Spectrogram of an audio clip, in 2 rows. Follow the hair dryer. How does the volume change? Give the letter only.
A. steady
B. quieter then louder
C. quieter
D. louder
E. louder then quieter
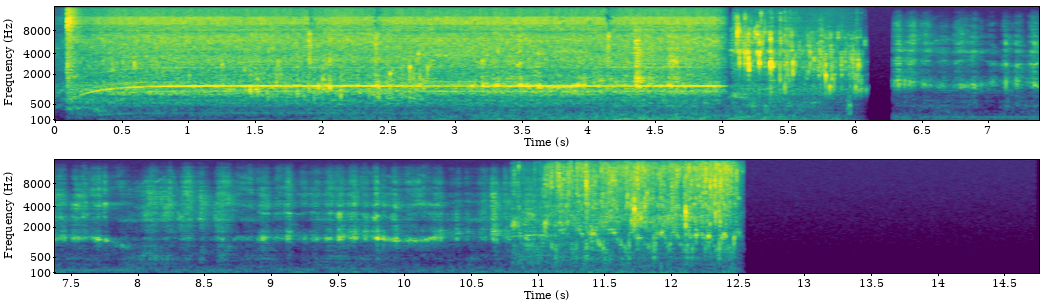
A.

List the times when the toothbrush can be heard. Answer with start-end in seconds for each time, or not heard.
1.9-11.8.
